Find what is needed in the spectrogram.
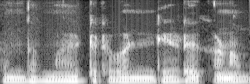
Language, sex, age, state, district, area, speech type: Malayalam, male, 30-45, Kerala, Kozhikode, urban, spontaneous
